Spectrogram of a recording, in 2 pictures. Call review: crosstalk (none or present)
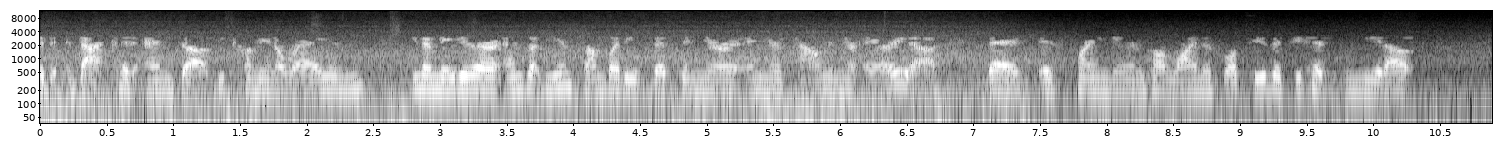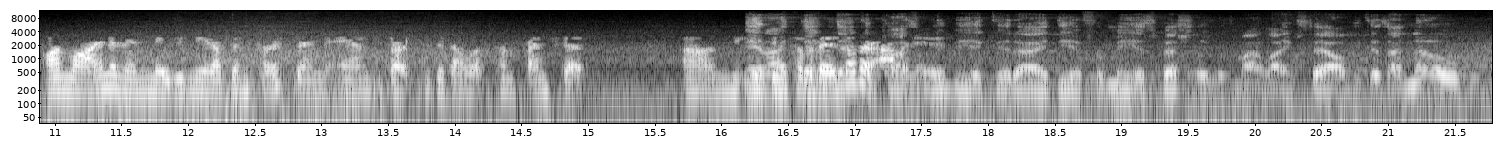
present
